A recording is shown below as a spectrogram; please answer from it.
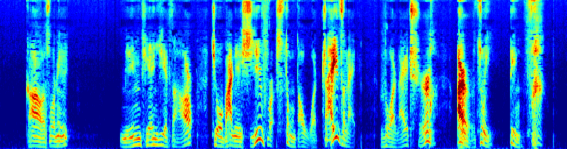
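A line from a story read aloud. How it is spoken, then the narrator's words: Lowered voice. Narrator (Chinese): 鲁斋郎压低了声音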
